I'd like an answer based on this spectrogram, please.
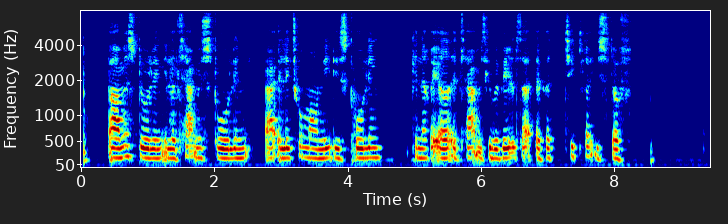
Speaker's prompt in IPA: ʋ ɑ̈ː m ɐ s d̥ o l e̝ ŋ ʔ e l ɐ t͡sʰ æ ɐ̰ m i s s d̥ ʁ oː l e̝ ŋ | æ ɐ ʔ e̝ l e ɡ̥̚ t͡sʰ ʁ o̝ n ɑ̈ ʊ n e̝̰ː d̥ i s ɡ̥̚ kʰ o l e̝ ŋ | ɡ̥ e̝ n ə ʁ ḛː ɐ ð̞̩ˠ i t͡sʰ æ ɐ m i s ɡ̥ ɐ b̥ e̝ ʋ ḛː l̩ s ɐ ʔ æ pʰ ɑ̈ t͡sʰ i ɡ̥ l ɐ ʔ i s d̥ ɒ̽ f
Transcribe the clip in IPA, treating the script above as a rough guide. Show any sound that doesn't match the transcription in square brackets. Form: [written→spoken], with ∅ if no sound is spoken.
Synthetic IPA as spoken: ʋ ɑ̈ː m [ɐ→ə] s d̥ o l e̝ ŋ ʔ e l ɐ t͡sʰ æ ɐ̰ m i s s d̥ ʁ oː l e̝ ŋ | æ ɐ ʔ e̝ l e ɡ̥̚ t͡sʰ ʁ o̝ [n→m] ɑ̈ ʊ n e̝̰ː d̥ i s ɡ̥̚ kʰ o l e̝ ŋ | ɡ̥ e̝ n ə ʁ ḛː ɐ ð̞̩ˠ [i→æ] t͡sʰ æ ɐ m i s ɡ̥ [ɐ→ə] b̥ e̝ ʋ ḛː l̩ s ɐ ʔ æ pʰ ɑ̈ t͡sʰ i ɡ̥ l ɐ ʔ i s d̥ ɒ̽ f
